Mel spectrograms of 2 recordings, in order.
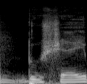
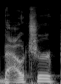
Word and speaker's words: Boucher: name of butterfly I I thought for a long time it was butterfly Boucher but I guess it is pronounced bow chirp EO u CH er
